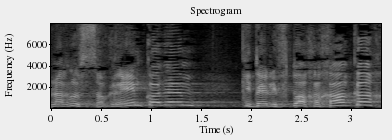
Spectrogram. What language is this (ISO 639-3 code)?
heb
